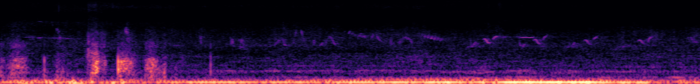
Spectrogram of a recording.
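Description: Honey bees fill the air with a steady, low, droning hum from a busy hive.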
